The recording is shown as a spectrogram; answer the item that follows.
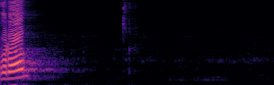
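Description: A man's voice trailing off at the end of a word, then near silence with a couple of faint clicks.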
